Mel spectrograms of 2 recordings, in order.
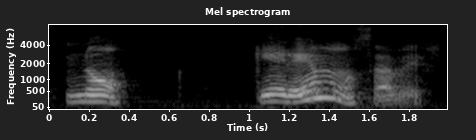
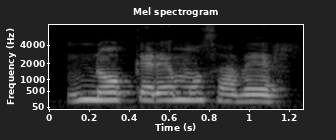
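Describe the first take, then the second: First: It is said with a pause after 'no'. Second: It is said without a pause after 'no'.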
